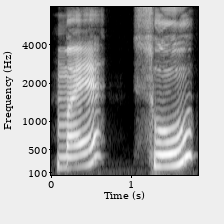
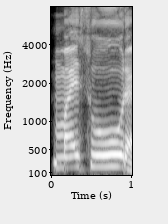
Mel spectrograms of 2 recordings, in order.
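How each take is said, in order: First: मैसूर stretched very slowly, rising; drawn-out sounding out. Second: Said in the usual way. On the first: Shown as a demonstration. Teacher sounding out मैसूर slowly for pupils. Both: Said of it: "अब आगे देखिए".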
